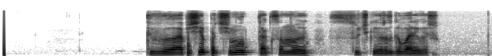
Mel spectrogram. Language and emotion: Russian, angry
